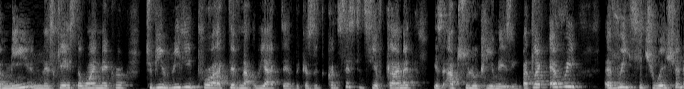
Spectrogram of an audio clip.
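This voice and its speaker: A man in his forties who grew up in Switzerland, a winemaker talking casually over a webcam, animated and given to repeating words. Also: sits high, creaky. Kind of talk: casual talk over video call. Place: indoor room with wine bottles and shelves. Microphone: webcam at close range.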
